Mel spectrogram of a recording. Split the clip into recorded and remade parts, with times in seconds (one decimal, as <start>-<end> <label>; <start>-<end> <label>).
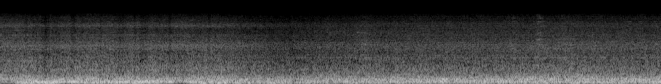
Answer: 0.0-0.7 recorded; 0.7-1.2 remade; 1.2-3.9 recorded; 3.9-6.6 remade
